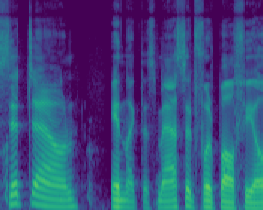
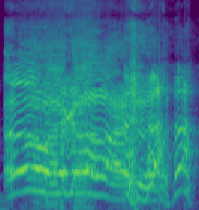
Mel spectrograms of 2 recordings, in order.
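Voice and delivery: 1 pained laughing shout; 7 dB louder, much slower than usual. Retold or imitated. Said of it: "I'm like".

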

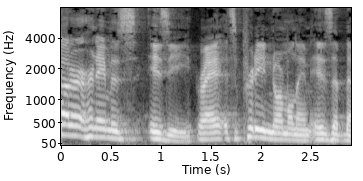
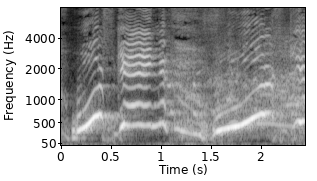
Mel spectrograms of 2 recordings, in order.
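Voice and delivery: much higher mock yoo-hoo call; mother calling; much slower than usual. Mother calling her kid in the building, high mock call. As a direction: call out like a fussy parent. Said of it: "the mother goes".

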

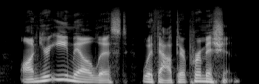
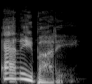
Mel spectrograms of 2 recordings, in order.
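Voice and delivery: higher, breathy life coach parody; 9 semitones higher than usual. Retold or imitated. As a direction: chirp it like a breezy coach. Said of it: "high-pitched and breathy voices".

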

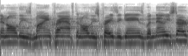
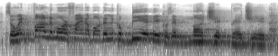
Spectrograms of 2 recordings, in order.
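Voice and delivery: storytelling in a Jamaican patois; Jamaican accent; 3 semitones higher than usual. Retold or imitated. Comic retelling Harry Potter to friends, in a Jamaican accent. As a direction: tell it like a Jamaican yardman. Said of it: "in a Jamaican accent".

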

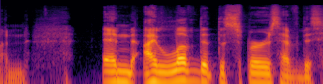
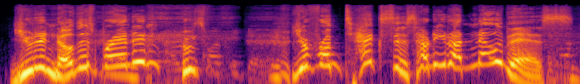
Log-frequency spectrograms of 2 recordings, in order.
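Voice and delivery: much higher and louder, disbelieving; can't believe he doesn't know this; incredulous; 8 dB louder than usual. Real, not acted. Amazed friend doesn't know.

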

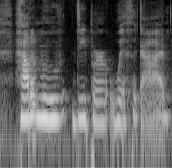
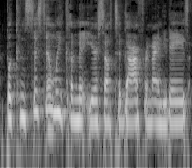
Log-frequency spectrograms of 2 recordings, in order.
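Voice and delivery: ordinary talk

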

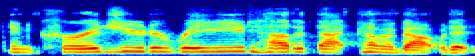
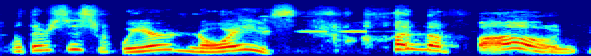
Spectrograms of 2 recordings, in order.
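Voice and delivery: put-on higher, slow puzzled teen quote; imitated bafflement; 7 semitones higher, slower than usual. Son reporting the dial tone to mom, imitated bafflement. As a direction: act out a baffled kid, amused.

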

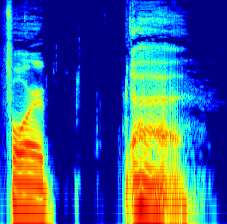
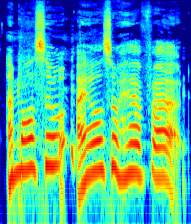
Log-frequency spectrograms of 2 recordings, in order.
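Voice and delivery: fake Jan voice; 14 semitones higher than usual. Cohost fakes absent Jan's voice for a joke, high put-on voice. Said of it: "Jan, you don't sound like that".

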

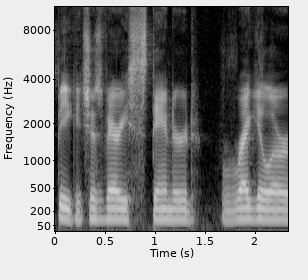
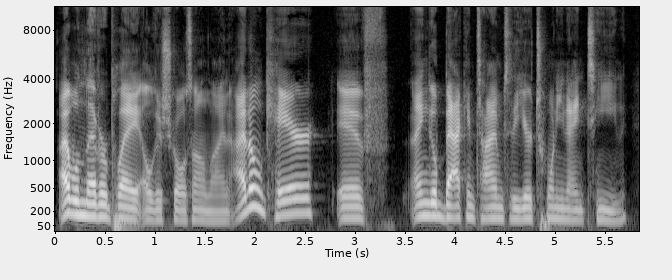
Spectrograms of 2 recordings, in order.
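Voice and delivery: ordinary talk, nothing marked

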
